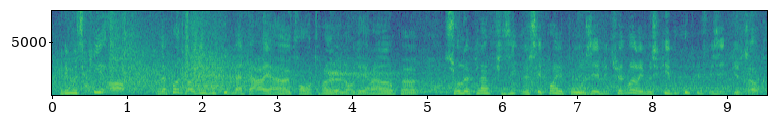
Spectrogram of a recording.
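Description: Lively intonation in a Quebec accent at a moderate pace, against loud background noise. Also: man, high pitch for a man. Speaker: sports commentator. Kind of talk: post-game hockey match recap commentary. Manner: analytical, opinionated. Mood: calm, mildly critical. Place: stadium. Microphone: phone near.

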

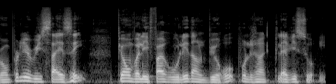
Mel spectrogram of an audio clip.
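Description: Recorded very cleanly against a silent background, a man talks at a very fast pace. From Quebec, Montreal area. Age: 20s. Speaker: UX designer. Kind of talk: interview.

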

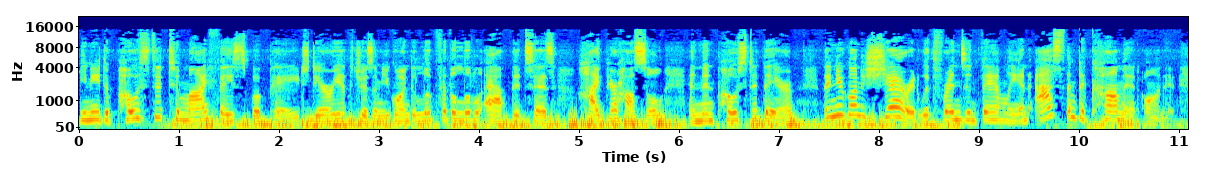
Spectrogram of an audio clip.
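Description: A woman talks at a fairly quick pace. The sound is dry with no echo, though loud background noise is present. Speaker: host promoting a contest. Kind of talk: casual vlog chat. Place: garden. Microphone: phone near.

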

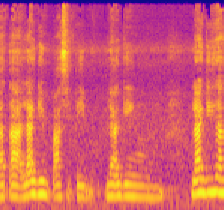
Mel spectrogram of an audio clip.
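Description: A woman's plain, everyday voice, medium in pitch, with ordinary pitch variation. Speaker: vlogger. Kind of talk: casual talk to camera.

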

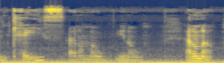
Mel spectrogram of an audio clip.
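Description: This woman talks at a fairly slow pace, and there is noticeable background noise. The sound is dry with no echo. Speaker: truck driver. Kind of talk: casual talk to camera. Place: car. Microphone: phone near.

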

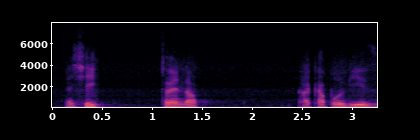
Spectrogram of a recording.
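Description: The man's voice comes out somewhat breathy. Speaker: obstetrician-gynaecologist. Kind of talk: testimony. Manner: passionate. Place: hall. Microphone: podium.

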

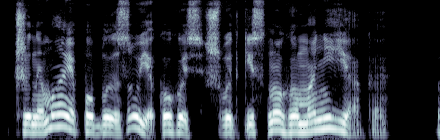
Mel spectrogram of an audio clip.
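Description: Lively intonation from an unforced reading voice, quiet background behind it

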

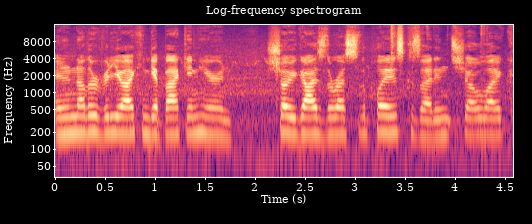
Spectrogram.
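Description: The pace is fairly quick. The sound is dry with no echo, over light background noise. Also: man. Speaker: vlogger. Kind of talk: casual vlog chat. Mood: a bit wary of getting caught. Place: street. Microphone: phone near.

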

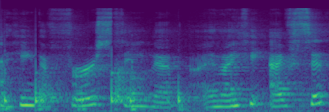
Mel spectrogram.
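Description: Loud background noise fills the clip. Over it, a woman speaks at a fairly slow pace. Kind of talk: casual conversation. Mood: reflective, warm. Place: kitchen. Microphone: camera far.

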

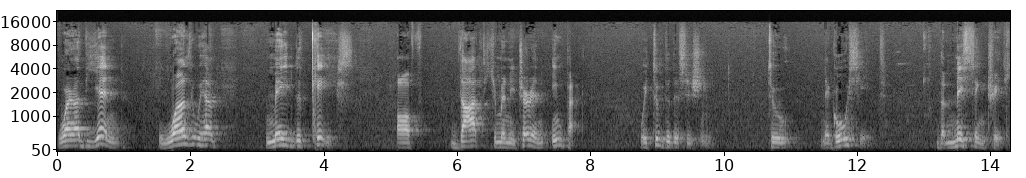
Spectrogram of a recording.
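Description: A man's fairly high voice with ordinary pitch variation, a very slow pace and long, frequent pauses. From Mexico. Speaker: diplomat, ambassador; panelist. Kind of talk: panel discussion. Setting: stage with in-person audience. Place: hall. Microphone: lapel.

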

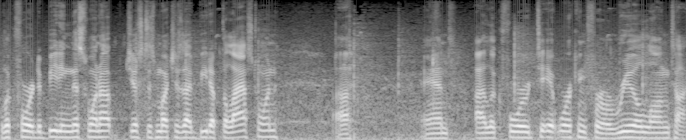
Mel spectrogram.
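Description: A man talks at a fairly quick pace in a flat monotone. The sound is dry with no echo, and light background noise sits underneath. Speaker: product reviewer. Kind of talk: product review talk to camera. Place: open country.

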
